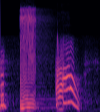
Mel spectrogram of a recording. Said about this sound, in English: Hold on. Oh, my God. Did she just fart?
